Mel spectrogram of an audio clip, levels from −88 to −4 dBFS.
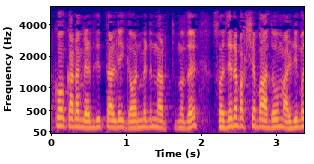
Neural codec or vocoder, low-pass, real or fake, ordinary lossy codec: none; 5.4 kHz; real; none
